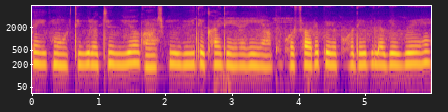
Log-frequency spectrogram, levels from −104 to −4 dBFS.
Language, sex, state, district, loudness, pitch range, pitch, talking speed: Hindi, female, Bihar, Darbhanga, -20 LUFS, 205-215 Hz, 210 Hz, 260 wpm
